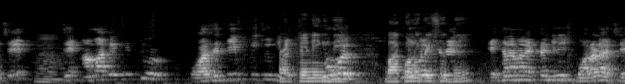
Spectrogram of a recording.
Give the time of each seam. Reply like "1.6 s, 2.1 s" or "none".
2.8 s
